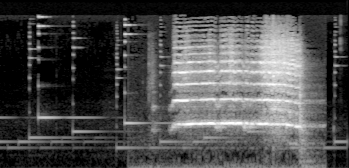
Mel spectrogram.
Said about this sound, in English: The machine screamed and a screw suddenly burst out of the hole. The thing that sounded like a human scream was the turning of this screw.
